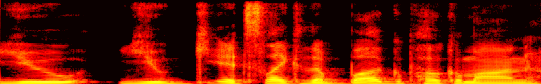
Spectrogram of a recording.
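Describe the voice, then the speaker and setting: A normal speaking voice from a man, medium in pitch, with ordinary pitch variation. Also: very clean recording, silent background. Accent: American. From Tampa, Florida. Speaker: podcast co-host. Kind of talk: casual chat.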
